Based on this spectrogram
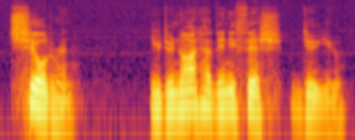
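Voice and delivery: Jesus gently calling the disciples, soft and low; gentle, loving call. Acted. Jesus calling fishermen from the beach, tender and low. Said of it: "lovingly and gently, he calls".

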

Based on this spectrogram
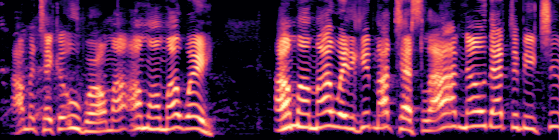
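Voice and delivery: rising, loud, eager rush of words; excited rush. Retold or imitated. Preacher telling his wife he's off to get the Tesla, excited and loud. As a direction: tell it like you can't wait to go.

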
